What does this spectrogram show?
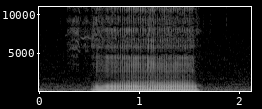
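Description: A Cavalier King Charles Spaniel gives a single rattling, nasal snore lasting about a second.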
